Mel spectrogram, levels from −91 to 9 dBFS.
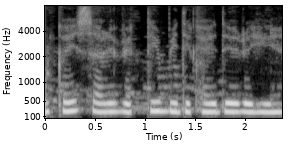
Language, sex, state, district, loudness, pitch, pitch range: Hindi, female, Arunachal Pradesh, Longding, -12 LUFS, 225 Hz, 220-235 Hz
